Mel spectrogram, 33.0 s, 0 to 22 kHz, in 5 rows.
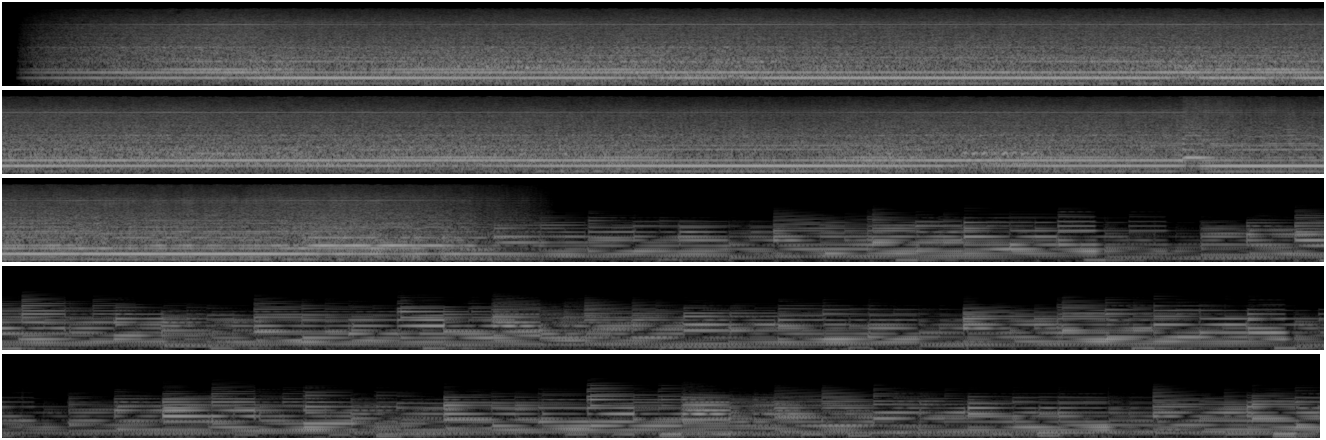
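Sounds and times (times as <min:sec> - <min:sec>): router motor whine: 0:00.1 - 0:15.9.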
